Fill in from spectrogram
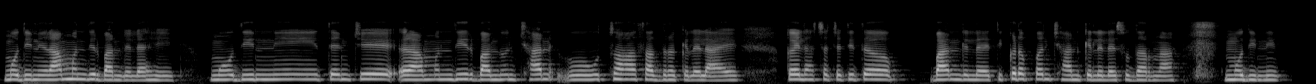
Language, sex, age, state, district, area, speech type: Marathi, female, 30-45, Maharashtra, Nanded, urban, spontaneous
